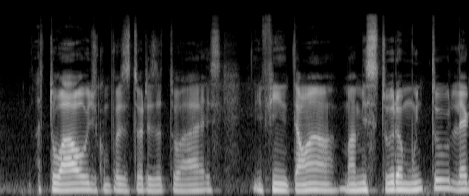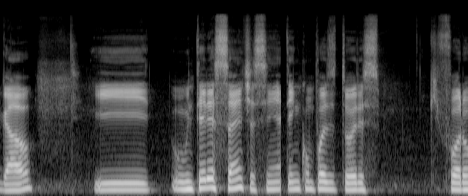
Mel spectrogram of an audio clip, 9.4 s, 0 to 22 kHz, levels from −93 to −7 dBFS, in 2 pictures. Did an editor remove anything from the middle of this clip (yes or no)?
yes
